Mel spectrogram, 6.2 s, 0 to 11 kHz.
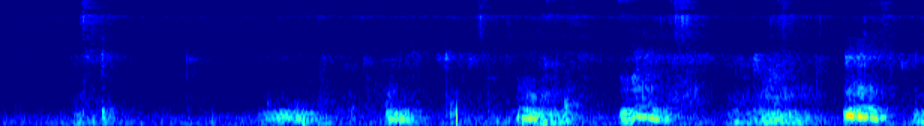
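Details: Labrador-Corgi mix puppies aged roughly 4.5 and 6 months playing tug-of-war, giving short low growls and grumbles, about six separate bursts spaced under a second apart, some ending in a slightly higher whiny edge.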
